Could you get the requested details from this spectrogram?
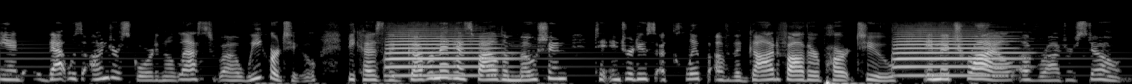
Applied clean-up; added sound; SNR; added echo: classical method spectral subtraction.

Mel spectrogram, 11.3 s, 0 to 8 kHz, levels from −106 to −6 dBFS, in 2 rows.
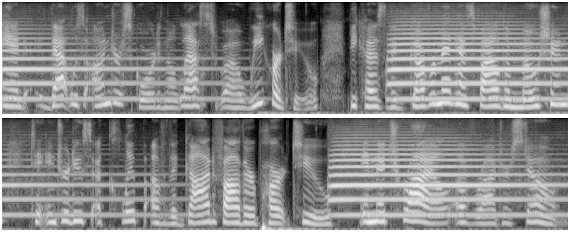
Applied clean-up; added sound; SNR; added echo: none; Trumpet; -1 dB; none.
